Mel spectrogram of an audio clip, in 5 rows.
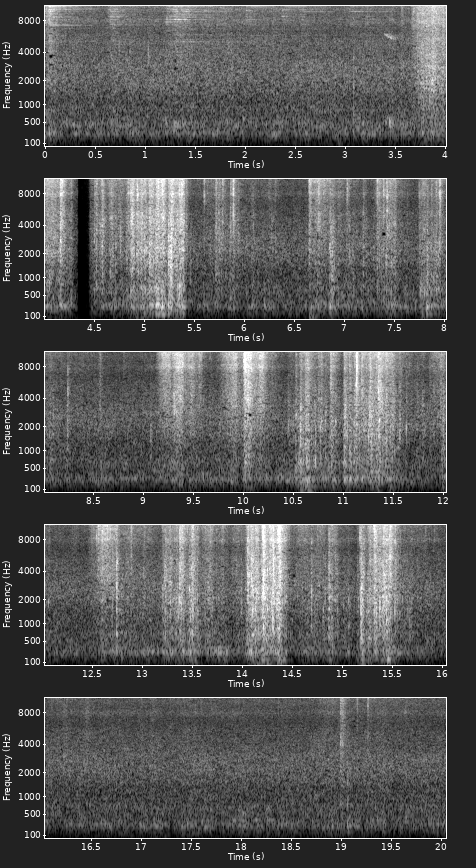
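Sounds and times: plastic bags rustling: 3.7 - 15.9.

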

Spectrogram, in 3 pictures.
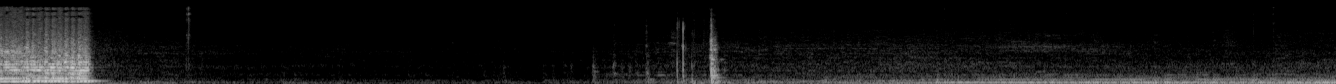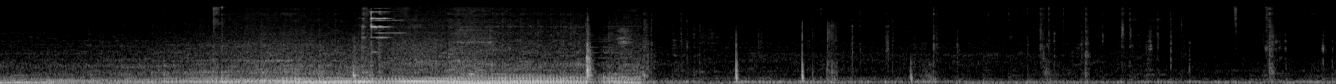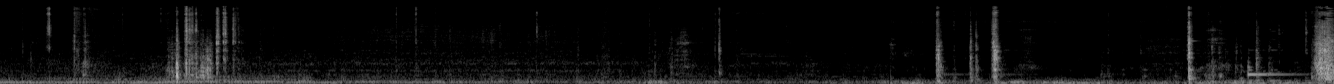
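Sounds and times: engine rumbling: 0.0 - 40.0
hand tools clinking: 16.9 - 17.6.

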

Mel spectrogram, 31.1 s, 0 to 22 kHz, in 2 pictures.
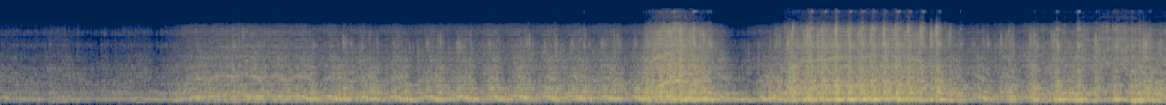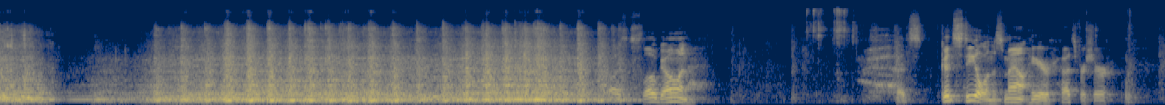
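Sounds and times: electric drill boring steel: 0.0 - 16.3.

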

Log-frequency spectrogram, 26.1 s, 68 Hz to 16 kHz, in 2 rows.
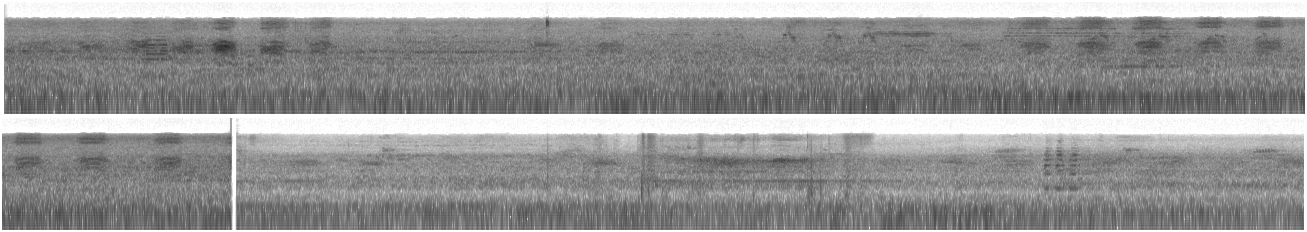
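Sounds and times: crows cawing: 0.3 - 3.4, 5.3 - 6.3, 9.6 - 14.9, 15.9 - 16.8, 19.8 - 21.6.

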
